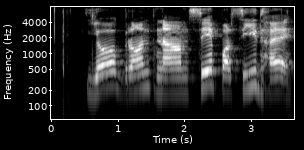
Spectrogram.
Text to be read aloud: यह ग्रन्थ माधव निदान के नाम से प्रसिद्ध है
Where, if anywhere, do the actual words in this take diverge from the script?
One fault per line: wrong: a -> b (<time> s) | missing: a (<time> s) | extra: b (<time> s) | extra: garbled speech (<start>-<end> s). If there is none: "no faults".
missing: माधव निदान के (1.6 s)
